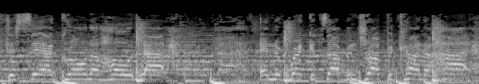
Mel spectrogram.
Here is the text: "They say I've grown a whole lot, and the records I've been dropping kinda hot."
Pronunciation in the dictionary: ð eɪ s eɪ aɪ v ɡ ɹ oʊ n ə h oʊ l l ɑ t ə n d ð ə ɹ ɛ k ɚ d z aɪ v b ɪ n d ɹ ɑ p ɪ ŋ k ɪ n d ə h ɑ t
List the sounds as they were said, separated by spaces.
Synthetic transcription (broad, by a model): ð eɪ s eɪ aɪ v ɡ ɹ oʊ n ə h oʊ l l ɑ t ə n ð ə ɹ ɛ k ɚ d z aɪ v b ɪ n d ɹ ɑ p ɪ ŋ k ɪ n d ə h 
